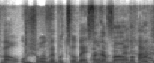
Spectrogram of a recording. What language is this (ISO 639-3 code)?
heb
